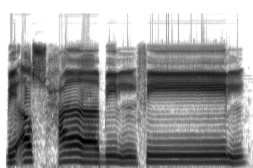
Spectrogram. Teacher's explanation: হা এক আলিফ টানতে হবে এবং হা গলার মাঝে ঢুকাতে হবে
